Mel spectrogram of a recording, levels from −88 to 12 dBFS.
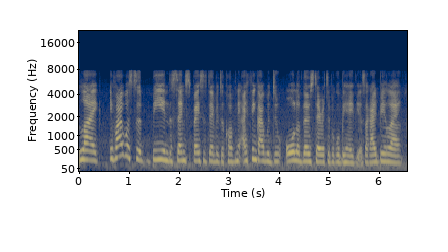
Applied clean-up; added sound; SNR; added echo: none; none; none; none.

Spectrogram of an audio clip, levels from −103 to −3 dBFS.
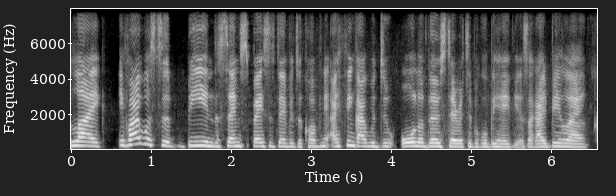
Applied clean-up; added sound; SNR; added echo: neural mask model Resemble Enhance denoiser.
